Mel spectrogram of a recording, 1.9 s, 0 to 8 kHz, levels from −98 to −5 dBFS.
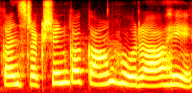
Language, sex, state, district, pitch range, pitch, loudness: Hindi, female, Uttar Pradesh, Jyotiba Phule Nagar, 275-335 Hz, 285 Hz, -13 LUFS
